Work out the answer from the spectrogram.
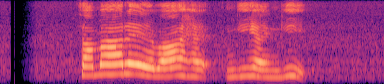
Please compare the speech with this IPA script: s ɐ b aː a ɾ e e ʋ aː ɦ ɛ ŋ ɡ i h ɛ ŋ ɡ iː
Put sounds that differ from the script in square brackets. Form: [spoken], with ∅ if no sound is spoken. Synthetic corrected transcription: s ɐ [m] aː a ɾ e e ʋ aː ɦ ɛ ŋ ɡ i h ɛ ŋ ɡ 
